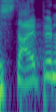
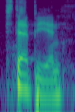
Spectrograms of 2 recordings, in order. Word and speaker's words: Stepien: it's like, okay, the stipend rule is kind of off for you. Yeah, Stepien. I always call it the stipend rule. It's because it looks like that's how it looks like it's spelled.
